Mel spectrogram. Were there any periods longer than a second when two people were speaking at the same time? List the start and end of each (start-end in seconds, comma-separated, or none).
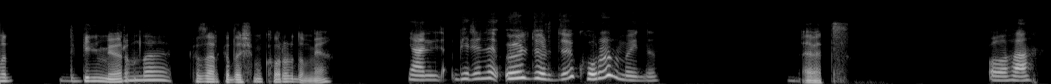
none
